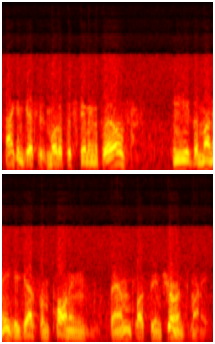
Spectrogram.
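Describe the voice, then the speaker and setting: An actor playing a quick-witted, breezy amateur detective with wry self-assurance in a 1940s radio drama. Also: male voice, on the low side, animated, natural voice. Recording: muffled, hissy 1940s radio recording.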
